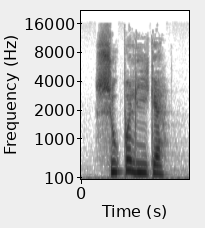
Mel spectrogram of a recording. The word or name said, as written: superliga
